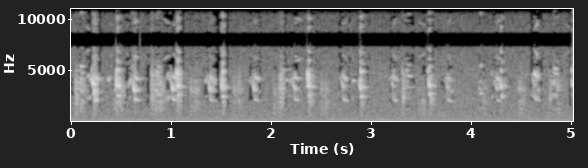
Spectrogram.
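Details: Peregrine falcon at a nest site at the Orlen refinery, Płock, Poland, 10 March 2022, as a falcon arrives bringing a gift (prey): harsh, high, scratchy notes in a rapid uneven series, several each second, with a faint steady hum behind.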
